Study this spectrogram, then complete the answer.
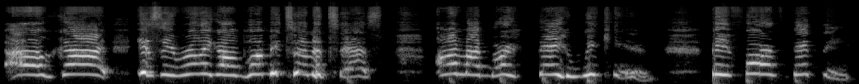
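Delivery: high-pitched laughing plea to God; mock desperate plea. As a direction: cry out half laughing in disbelief. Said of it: "And I'm like".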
